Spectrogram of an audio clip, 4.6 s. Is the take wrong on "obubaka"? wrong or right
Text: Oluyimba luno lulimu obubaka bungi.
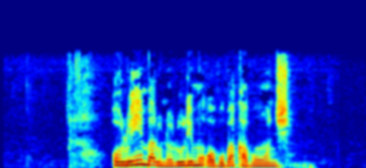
right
